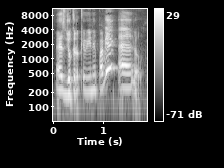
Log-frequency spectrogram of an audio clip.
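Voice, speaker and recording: A man's voice: high voice, steady tone, moderate pace, gravelly. A man with a Colombian accent, co-hosting a podcast with casual joking banter. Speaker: podcast co-host. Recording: loud noise behind the voice.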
